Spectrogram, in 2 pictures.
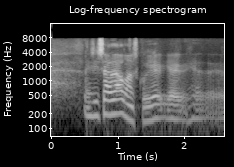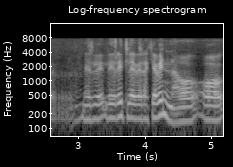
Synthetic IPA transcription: ensjisaɣðɪaːwðanskɔːjɛɣjɛɣçɛ̰ð | mjɛɾlliːðɾit̪lɛvɛɾɛhcɪavɪnːa̰ɔɣɔɣ

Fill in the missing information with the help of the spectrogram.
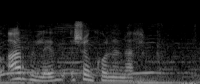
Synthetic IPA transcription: ʔaɾðlɪvsœŋkʰɔːnʏnːaɾ̥

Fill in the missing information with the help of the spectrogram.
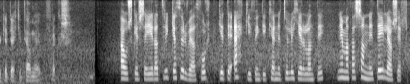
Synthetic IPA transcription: cɛːt̪ɪɛhcɪt̪ʰamɛfɾɛkḁɾ̥ | aːwscɛɾ̥seːjɪɾaðt̪ʰɾɪcːaθʏɾvɪaðfowl̥kcɛːt̪ɪʔɛhcɪfeɲcɪcʰɛnːɪt̪ʰɪlʏçɛːɾawlant̪ɪnɛːmaðθaðsanːɪt̪eːjlɪawsjɛɾ̥

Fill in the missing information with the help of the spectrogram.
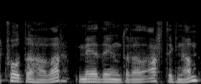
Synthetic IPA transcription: kʰvowt̪aɦaːvaɾ̥mɛðejʏnt̪aɾaðar̥t̪ɪknam

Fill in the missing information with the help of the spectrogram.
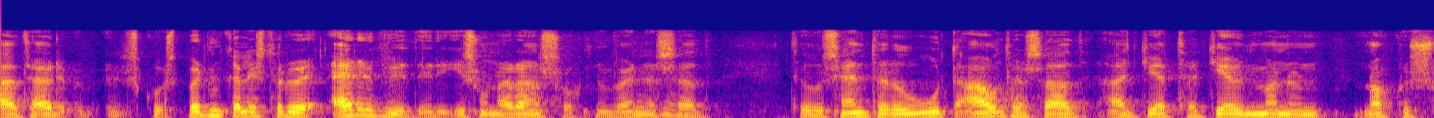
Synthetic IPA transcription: aðθaɾsɔspʏɾt̪niŋkalɪst̪ʏɾɾɛɾvɪðɪɾisɔnaransowhknʏvɛnɛsað | θɪθusɛnt̪ɪɾðuuːt̪aːw̪θɛsːaaðaðcɛːt̪ʰacɛːvɪnmœnːʏmnɔhkʏ̥s

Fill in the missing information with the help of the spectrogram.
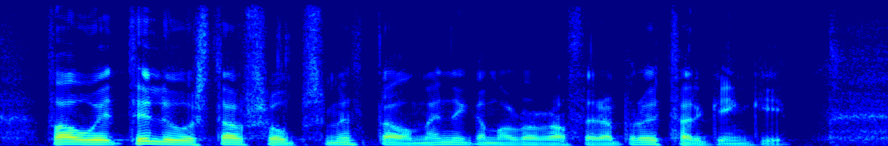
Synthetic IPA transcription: faːwɪt̪ʰɪlːʏɣʏst̪avshowpsmɛn̥t̪aːwmɛnːiŋkamawlaɾawθejrːapɾœːɥt̪ʰaɾcejɲcɪ̰

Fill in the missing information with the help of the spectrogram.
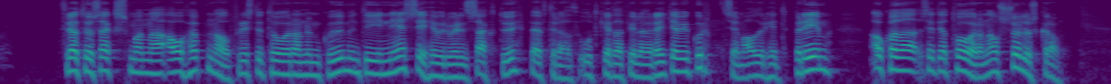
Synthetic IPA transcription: θjawt̪ʰiɔsɛksmanːaʔaːwɦœpnawfɾɪst̪ɪt̪ʰoːɣaɾanʏmkvʏðmʏnt̪ɪinɛːsɪɦɛvʏɾvɛːɾɪðsaxt̪ʏhpɛft̪ɪɾaðuːt̪cɛɾðafjɛːlaɣaɾeːjcaviːkʏɾ̥sɛmawðʏɾ̥çeːt̪pɾɪːm | a̰wkʰvaːðasɛːt̪jat̪ʰɔːɣaɾanawsœːlʏskɾaw

